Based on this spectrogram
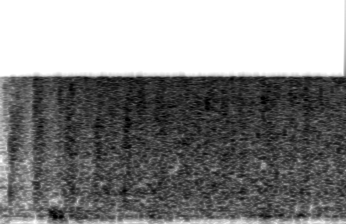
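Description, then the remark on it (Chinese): Light, scattered applause, a soft patter of clapping that holds steady for a few seconds with no voices over it, sounding much like rain. “啊，我就知道很多人听不懂啊，所以掌声就是像今天早上的雨一样稀稀拉拉的。”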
